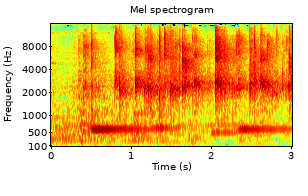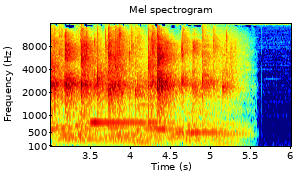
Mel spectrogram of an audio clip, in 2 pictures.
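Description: A group of people finger-snapping in appreciation, a dense run of sharp clicks over soft background music with held notes; both stop abruptly about five and a half seconds in.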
